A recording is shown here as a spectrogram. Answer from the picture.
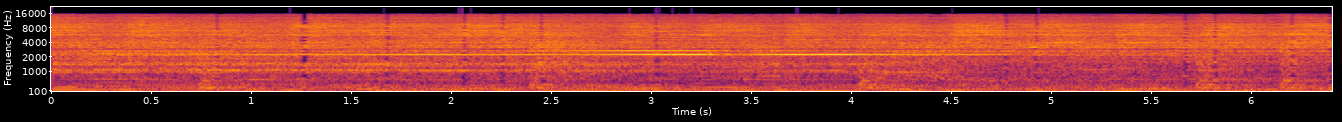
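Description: Heavy metal band playing live and loud, with distorted electric guitars, bass and a pounding drum kit, recorded on a phone microphone. A high steady tone rings over the band from about a second in until near the five-second mark.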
